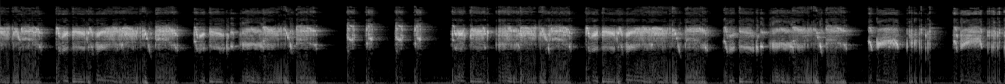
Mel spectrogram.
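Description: Recorded swiftlet calls played through Audax AX-61 tweeters: dense, high-pitched twittering in bursts of one to two seconds, with short breaks between them.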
